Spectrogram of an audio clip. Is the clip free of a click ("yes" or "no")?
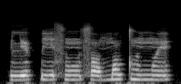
yes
